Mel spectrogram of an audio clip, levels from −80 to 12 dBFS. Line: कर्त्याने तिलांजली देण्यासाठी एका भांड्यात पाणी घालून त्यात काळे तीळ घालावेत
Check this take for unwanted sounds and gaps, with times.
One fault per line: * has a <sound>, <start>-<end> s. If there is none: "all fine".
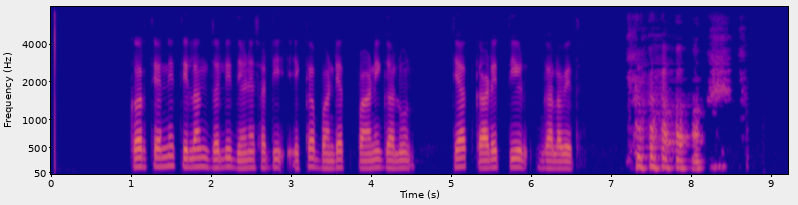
* has a laugh, 7.2-8.7 s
